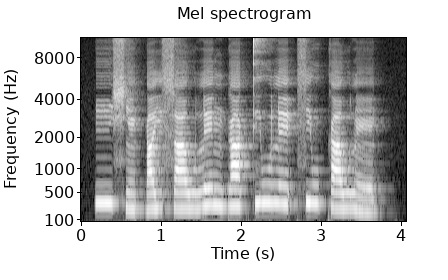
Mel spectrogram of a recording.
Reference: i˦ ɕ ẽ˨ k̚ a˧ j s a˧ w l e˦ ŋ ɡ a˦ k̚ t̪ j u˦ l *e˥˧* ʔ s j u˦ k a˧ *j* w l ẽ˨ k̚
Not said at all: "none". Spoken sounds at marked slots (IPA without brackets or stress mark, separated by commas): e˦, none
